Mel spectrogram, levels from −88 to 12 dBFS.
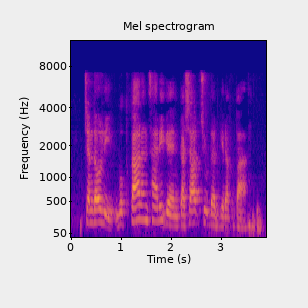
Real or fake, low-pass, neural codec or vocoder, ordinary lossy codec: fake; 7.2 kHz; codec, 16 kHz, 1 kbps, X-Codec, WavLM features, trained on Multilingual LibriSpeech; AAC, 64 kbps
